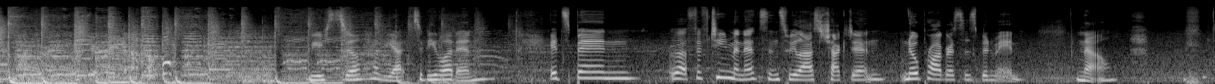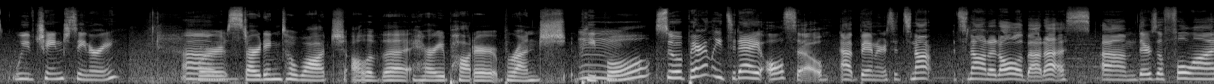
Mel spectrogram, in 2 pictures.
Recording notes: Brunch at Banners. Record an episode at Banners - aka the sports bar where the YCDB podcast was kickstarted back in 2022.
